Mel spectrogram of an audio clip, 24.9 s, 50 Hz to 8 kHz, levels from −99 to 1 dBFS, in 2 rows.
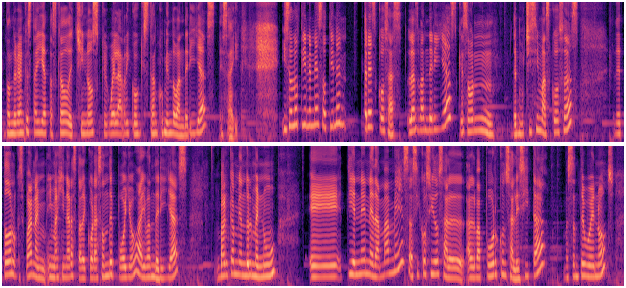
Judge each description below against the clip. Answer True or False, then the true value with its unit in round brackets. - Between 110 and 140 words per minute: False (150 wpm)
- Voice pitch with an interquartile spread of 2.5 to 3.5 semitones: False (4.3 semitones)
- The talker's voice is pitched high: True (195 Hz)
